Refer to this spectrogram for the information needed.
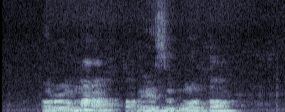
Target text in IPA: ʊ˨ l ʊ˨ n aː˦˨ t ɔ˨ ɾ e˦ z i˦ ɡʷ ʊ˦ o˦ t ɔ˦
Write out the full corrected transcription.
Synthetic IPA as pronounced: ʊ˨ ɾ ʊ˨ m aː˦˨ t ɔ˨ ɾ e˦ z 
